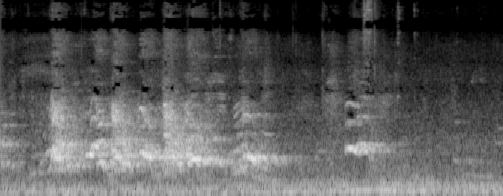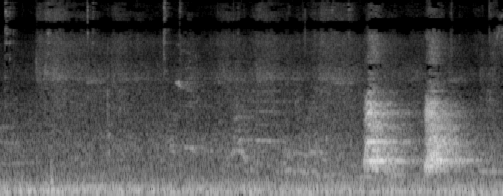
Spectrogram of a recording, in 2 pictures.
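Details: Puppy barking in a quick burst of high, sharp yaps over the first few seconds, then quiet with low background rumble, before two more short barks near the end.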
